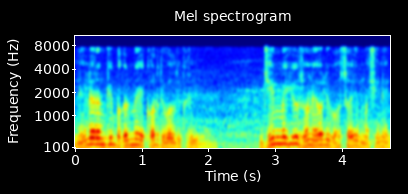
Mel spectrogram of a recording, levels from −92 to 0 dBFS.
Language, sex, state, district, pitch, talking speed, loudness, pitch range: Hindi, male, Chhattisgarh, Sukma, 135 Hz, 255 wpm, -16 LUFS, 105-165 Hz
